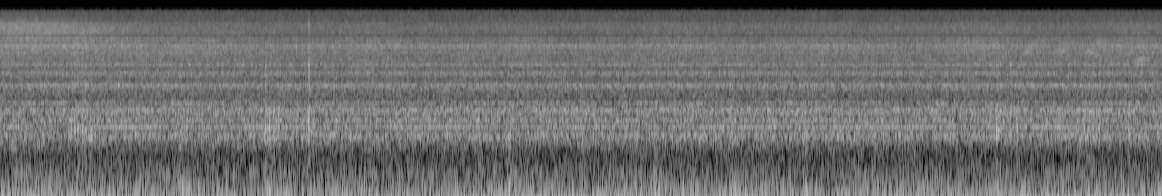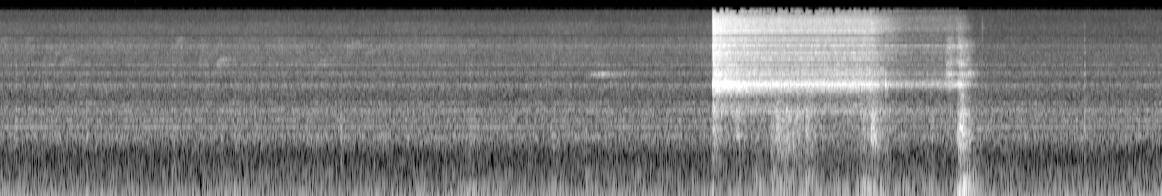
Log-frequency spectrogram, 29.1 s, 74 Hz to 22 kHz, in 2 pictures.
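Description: Tobu 6050 series electric train standing still, its onboard equipment giving a steady low hum. Near the end a departure signal rings for about two seconds, followed by a single heavy thud.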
